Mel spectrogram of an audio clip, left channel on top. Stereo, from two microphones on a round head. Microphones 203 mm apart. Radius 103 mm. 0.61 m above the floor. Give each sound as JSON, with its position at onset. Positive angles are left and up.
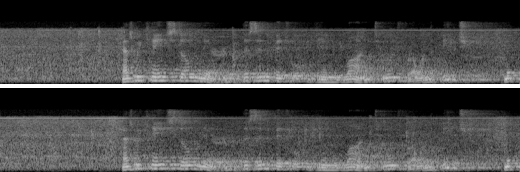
{"t": 1.2, "sound": "a man speaking", "side_deg": 15, "distance_m": 0.7}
